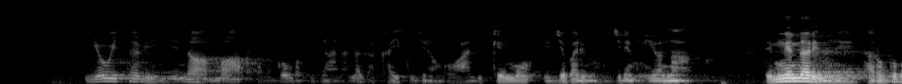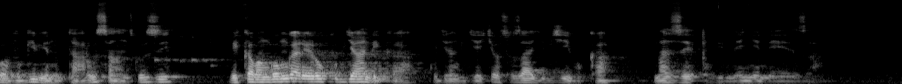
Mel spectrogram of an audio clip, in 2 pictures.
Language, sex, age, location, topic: Kinyarwanda, male, 25-35, Huye, education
